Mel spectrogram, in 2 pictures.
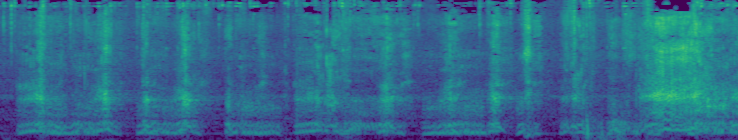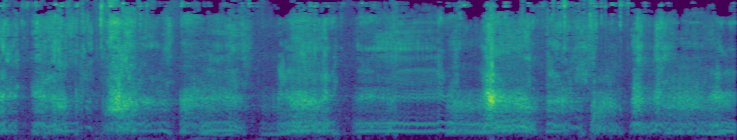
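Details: Cairn Terrier and Jack Russell Terrier, two pet dogs, fighting over an old golf glove; continuous rumbling growls in repeated bursts roughly every half second to second, with snarling surges around the middle and a sharp snap near the end.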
